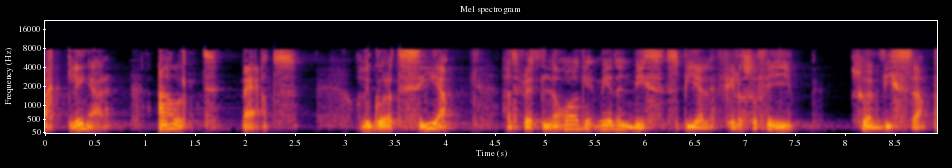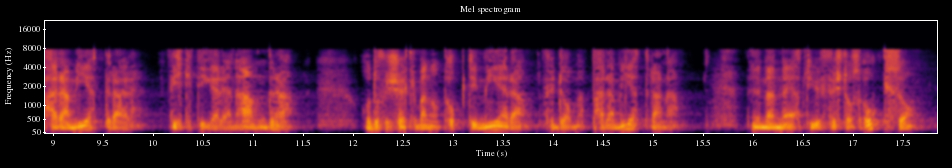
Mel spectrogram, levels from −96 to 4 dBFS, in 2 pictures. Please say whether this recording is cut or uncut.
uncut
